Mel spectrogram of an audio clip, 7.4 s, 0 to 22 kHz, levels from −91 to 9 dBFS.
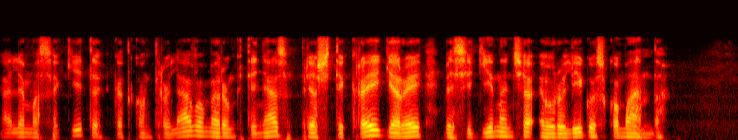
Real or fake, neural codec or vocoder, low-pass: fake; codec, 16 kHz, 8 kbps, FunCodec, trained on Chinese and English, 25 frames a second; 7.2 kHz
